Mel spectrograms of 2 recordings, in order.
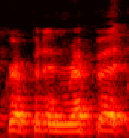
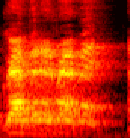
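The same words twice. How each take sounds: First: Said in the usual way. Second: Loud, high all-caps yell. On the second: Shown as a demonstration. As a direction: correct yourself with a sudden high shout. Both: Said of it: "do I need to yell it".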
